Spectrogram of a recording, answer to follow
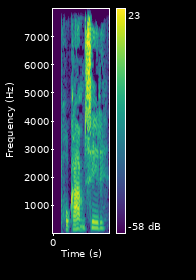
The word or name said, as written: programsætte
